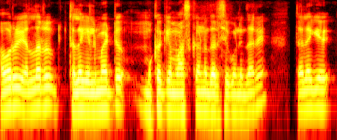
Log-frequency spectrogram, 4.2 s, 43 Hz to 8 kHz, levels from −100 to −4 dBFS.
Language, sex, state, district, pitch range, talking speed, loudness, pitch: Kannada, male, Karnataka, Koppal, 125-145 Hz, 130 wpm, -16 LUFS, 135 Hz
